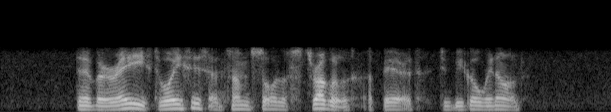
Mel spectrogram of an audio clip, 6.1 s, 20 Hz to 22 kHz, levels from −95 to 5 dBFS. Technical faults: AMR narrowband mobile codec

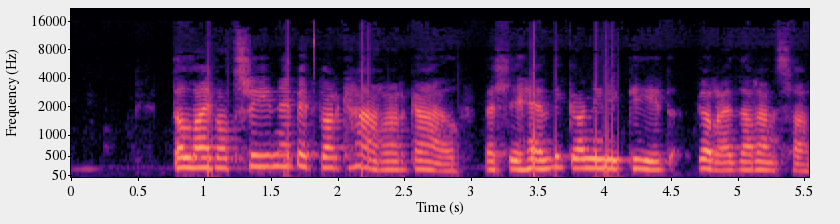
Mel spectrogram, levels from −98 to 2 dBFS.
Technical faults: electrical switching spike

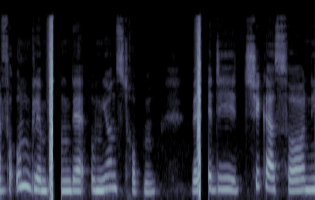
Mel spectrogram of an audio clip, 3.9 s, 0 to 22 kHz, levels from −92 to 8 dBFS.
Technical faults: wireless microphone squelch dropout

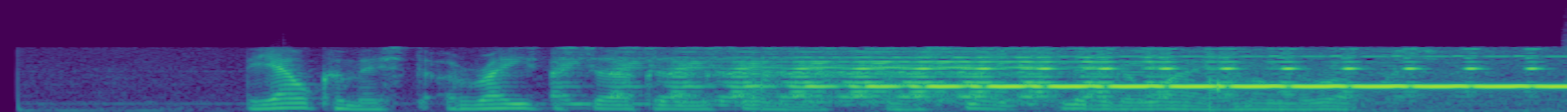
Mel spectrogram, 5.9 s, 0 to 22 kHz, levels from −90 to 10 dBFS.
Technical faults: feedback howl; packet loss with pitch repetition

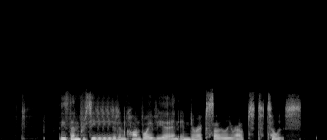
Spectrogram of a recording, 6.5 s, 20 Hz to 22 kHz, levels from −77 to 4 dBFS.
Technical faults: repeated frames

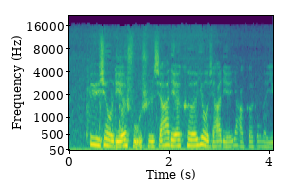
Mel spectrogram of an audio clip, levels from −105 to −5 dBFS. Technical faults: zipper noise

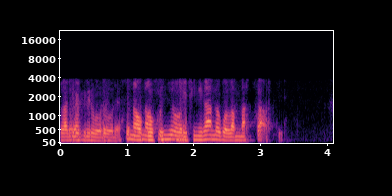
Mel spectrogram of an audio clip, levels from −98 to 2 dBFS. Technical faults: tandem speech coding; doubled audio track

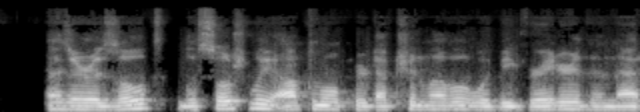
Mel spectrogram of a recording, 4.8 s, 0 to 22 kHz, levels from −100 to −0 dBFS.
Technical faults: clock drift between sender and receiver; repeated timing corrections

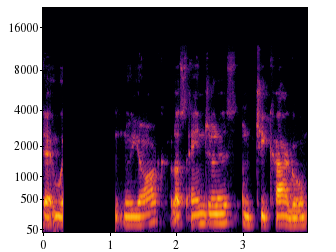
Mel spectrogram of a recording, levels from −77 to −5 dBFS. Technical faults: audio dropout to silence

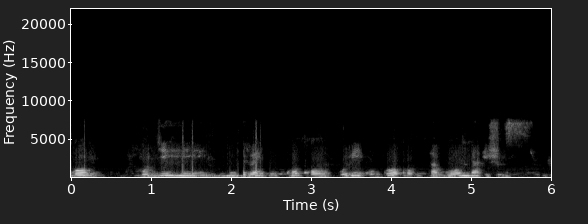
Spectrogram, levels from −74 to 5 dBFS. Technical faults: Speex codec

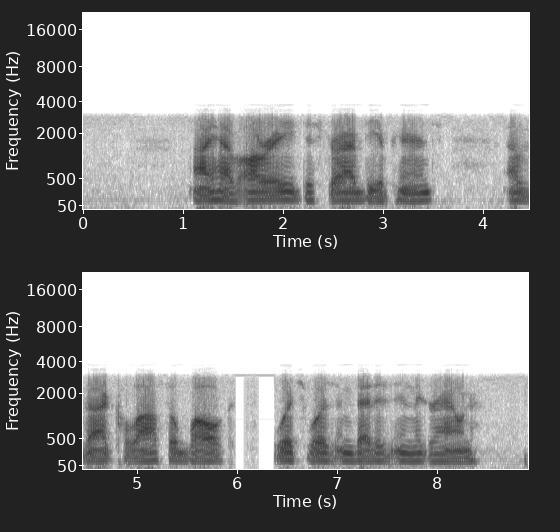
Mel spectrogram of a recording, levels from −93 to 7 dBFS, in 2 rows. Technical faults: Dialogic VOX ADPCM

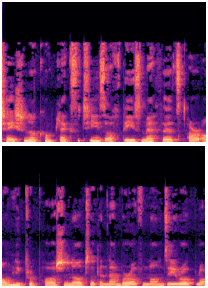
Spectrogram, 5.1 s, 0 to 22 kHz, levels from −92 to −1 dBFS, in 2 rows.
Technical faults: none

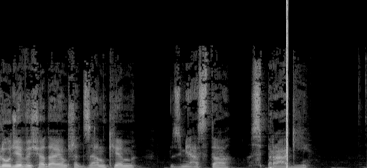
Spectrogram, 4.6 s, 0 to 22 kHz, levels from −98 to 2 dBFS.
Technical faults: uninitialised buffer

